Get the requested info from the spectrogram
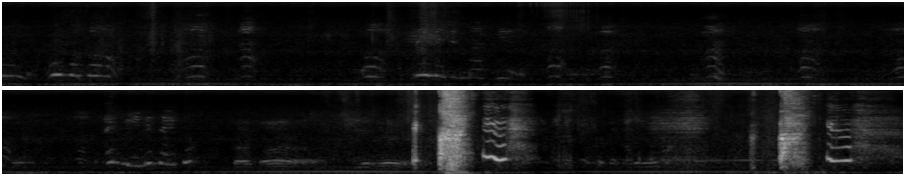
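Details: Two forceful, explosive sneezes from a girl near the end of the clip, with a cartoon playing quietly in the background.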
